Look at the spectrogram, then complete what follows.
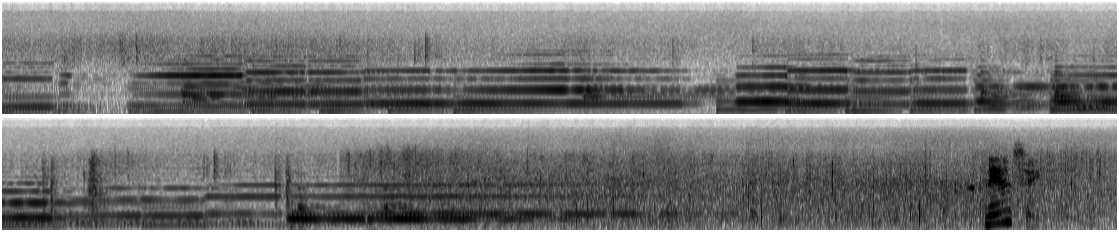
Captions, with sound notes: And, uh, I'm sorry you had to come all this way for nothing. [ Door Opens ]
